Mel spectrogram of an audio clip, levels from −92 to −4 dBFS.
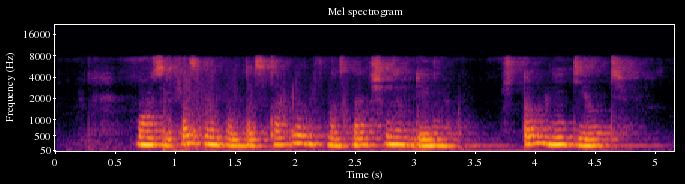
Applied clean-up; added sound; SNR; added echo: neural separator model SepFormer DNS4.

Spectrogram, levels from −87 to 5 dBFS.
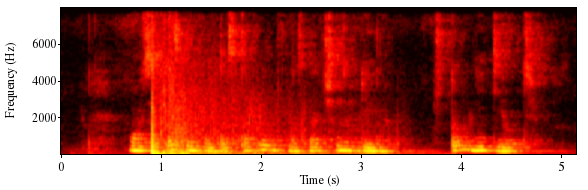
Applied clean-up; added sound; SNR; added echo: none; Fireworks; 3 dB; reverberation time 0.8 s.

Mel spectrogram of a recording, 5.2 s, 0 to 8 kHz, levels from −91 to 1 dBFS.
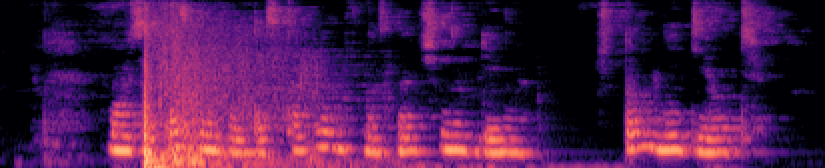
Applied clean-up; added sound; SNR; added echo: classical method WPE with log-MMSE.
